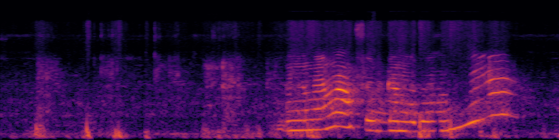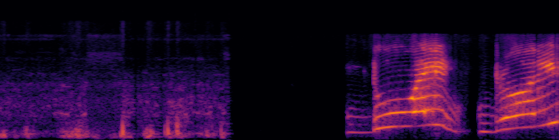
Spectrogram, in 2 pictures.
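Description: A child speaks through an online call.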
